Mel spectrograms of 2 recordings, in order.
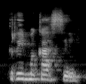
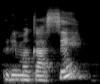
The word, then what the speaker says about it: terima kasih: Thanks in Malay is terima kasih. But normally we like to say fast, terima kasih. Terima kasih, thanks so much. Terima kasih banyak-banyak.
